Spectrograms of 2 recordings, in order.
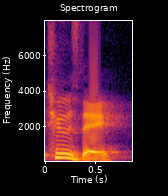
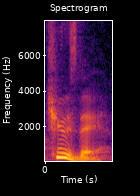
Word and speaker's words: Tuesday: Et c'est Tuesday, ok? En British English, on dira Tuesday.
